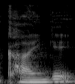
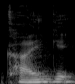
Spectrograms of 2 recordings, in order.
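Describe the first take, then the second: The two takes are said the same way.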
